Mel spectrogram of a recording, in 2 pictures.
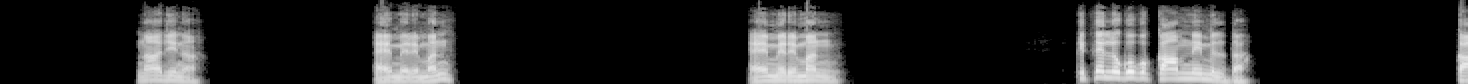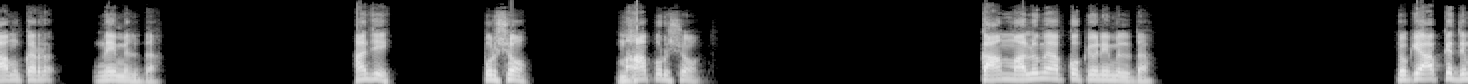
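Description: A man speaks into a microphone in short, measured phrases with pauses between them.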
